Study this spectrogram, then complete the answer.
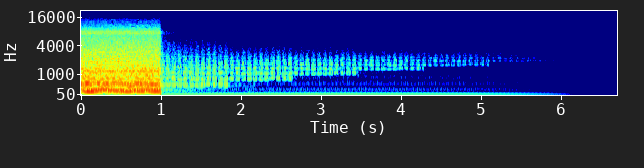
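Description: A synthesizer's remaining tones pulse quickly and slowly fade away.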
